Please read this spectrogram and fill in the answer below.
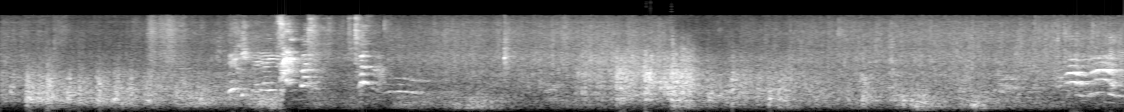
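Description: Thunderstorm noise: a dense rush with low rumbling, from the storm cell around a funnel cloud. A dog barks a few short times about three to five seconds in.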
